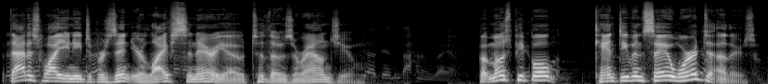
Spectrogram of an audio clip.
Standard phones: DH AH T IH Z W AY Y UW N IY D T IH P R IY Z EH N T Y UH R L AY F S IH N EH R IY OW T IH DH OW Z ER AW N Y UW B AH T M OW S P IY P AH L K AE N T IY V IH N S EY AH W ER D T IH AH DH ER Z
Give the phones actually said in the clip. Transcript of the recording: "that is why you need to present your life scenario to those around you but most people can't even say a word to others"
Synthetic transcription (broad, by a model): DH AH T IH Z W AY Y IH N IY D T IH P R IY Z EH N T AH R L AY F S IH N EH R IY OW T IH DH OW Z ER AW N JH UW B AH T M OW S P IY P L K AE N T IY V IH N S EY AH W ER D T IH AH DH ER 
